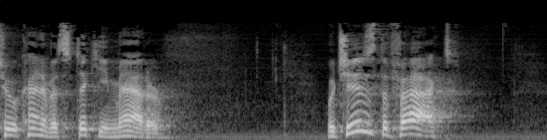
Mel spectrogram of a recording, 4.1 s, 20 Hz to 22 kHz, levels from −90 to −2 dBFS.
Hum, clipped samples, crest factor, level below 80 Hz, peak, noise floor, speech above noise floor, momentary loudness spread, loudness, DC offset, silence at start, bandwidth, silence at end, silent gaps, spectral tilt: 60 Hz at -50 dBFS; under 0.1%; 20 dB; -56 dBFS; -6 dBFS; -52 dBFS; 29 dB; 10 LU; -23 LUFS; under 0.1%; 0 s; 11.5 kHz; 0.65 s; none; -4 dB/octave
